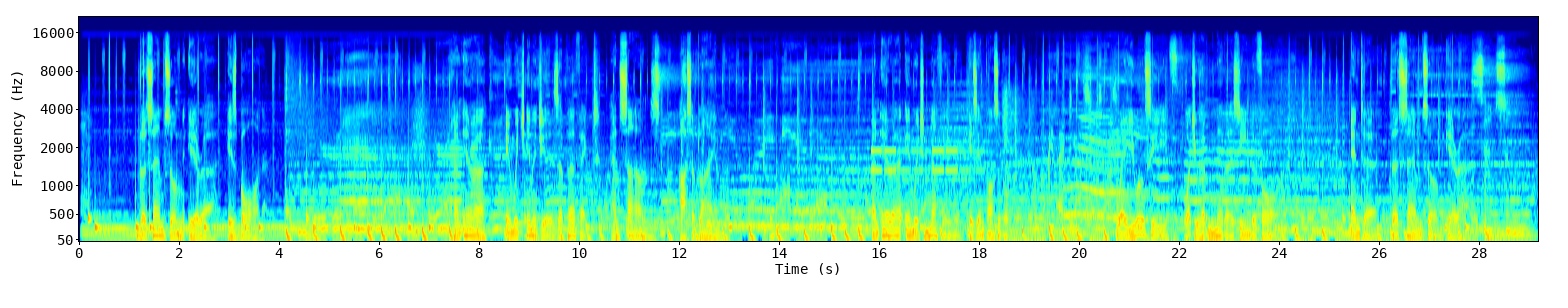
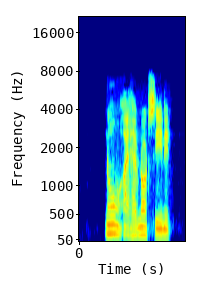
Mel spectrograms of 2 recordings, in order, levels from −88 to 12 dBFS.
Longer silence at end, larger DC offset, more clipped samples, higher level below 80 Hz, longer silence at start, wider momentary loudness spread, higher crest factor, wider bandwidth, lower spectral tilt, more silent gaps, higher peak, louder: second, 0 s vs 0.3 s; neither; neither; first, -34 dBFS vs -60 dBFS; second, 0.05 s vs 0.55 s; about the same, 7 LU vs 7 LU; about the same, 16 dB vs 18 dB; first, 16 kHz vs 8 kHz; about the same, -5.5 dB/octave vs -4.5 dB/octave; neither; second, -6 dBFS vs -2 dBFS; second, -24 LUFS vs -17 LUFS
